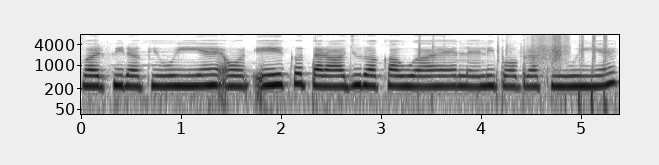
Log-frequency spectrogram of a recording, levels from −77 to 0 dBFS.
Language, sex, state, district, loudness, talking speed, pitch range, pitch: Hindi, female, Jharkhand, Sahebganj, -13 LUFS, 180 wpm, 240-250 Hz, 245 Hz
